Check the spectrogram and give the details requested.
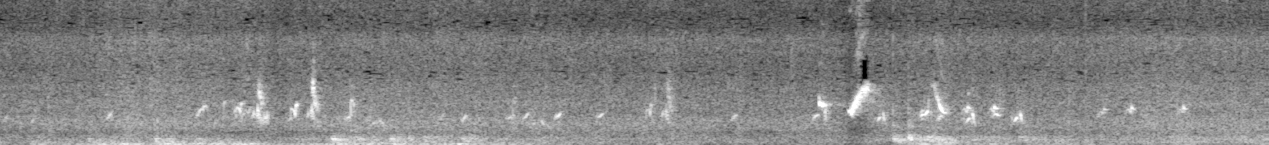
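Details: Black-headed bulbul chicks being fed by a parent in the nest on day one: scattered high chirps in rapid bursts, with a sharper cluster near the middle, over low background rumble.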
